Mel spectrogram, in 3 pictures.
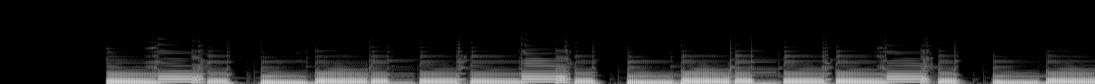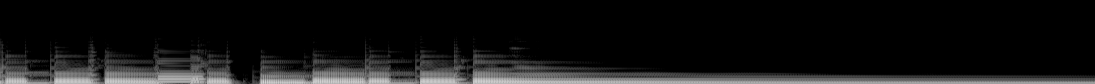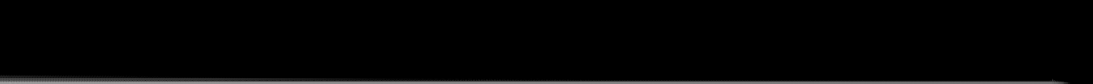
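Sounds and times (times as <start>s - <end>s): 
playing over a pickup: 1.1s - 30.2s.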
